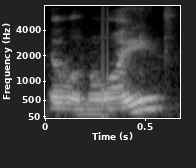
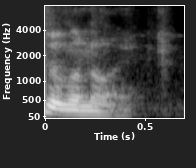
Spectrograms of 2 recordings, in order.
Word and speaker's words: Illinois: to point out that in california we call illinois illinois it is illinois i've been told it's illinois no no it's illinois as in illinois you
